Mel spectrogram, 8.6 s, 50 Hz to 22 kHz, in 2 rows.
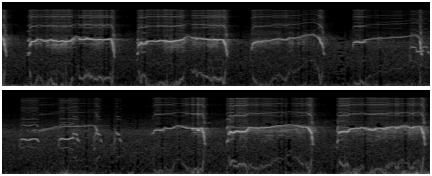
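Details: Bald eagle at a nest on Catalina Island, California, USA, recorded by a nest camera on 16 May 2022: high, thin whistled notes with a slight rise, given in quick strings of chittering calls with short pauses between bursts.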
